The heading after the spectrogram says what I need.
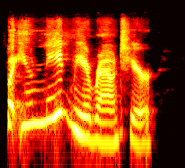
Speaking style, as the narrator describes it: pleading with him, she said

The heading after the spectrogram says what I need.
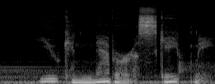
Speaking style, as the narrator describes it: he whispered

